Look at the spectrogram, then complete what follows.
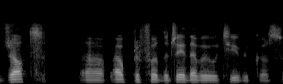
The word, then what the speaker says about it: JWT: format classification this is the jwt family pronounced jot i prefer the jwt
